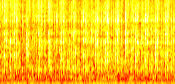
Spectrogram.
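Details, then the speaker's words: Washing machine in spin cycle with a failing drain pump: a harsh buzzing rattle over a steady low hum, where the pump should only hum almost inaudibly. "la bomba de acá está defectuosa por eso tiene ese sonido normalmente debería solamente zumbar casi imperceptible al oído pero ahorita está sonando horrible porque está muerto la bomba"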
